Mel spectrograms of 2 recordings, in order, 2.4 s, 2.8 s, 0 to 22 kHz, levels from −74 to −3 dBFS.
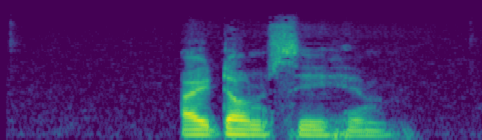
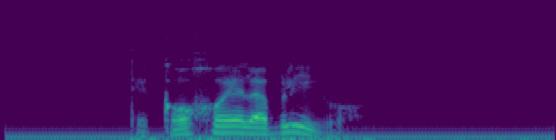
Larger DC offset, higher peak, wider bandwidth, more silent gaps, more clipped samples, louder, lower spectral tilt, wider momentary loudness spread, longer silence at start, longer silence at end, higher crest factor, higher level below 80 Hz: neither; first, 0 dBFS vs -20 dBFS; about the same, 14.5 kHz vs 14.5 kHz; neither; neither; first, -16 LUFS vs -34 LUFS; second, -5 dB/octave vs -8.5 dB/octave; second, 14 LU vs 24 LU; first, 0.9 s vs 0 s; first, 0.45 s vs 0 s; about the same, 18 dB vs 18 dB; about the same, -46 dBFS vs -50 dBFS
